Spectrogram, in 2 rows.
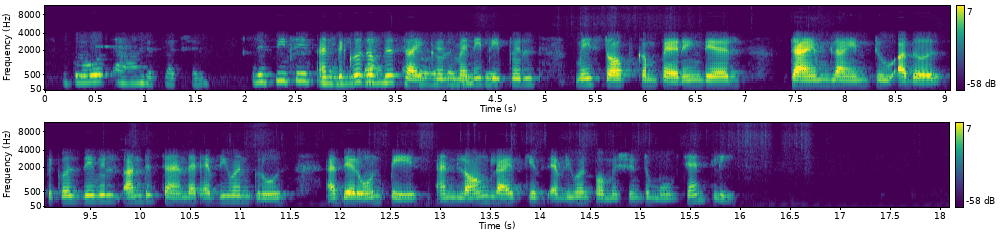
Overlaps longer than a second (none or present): present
